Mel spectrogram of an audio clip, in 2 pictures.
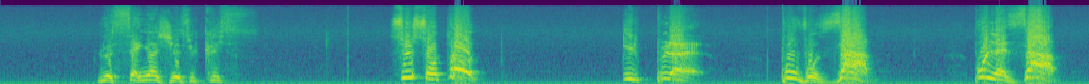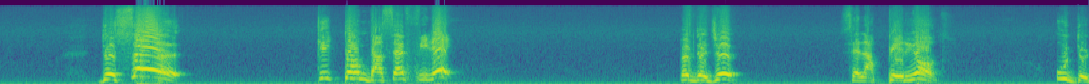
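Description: A man speaks with emotion into a close microphone, in short bursts with pauses.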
